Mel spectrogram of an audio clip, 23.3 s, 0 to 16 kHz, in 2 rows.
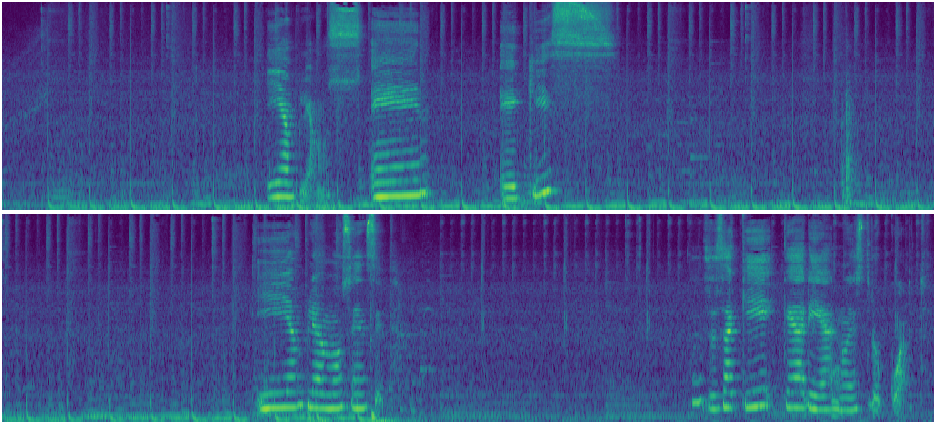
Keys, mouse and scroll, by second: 0.8 click, 3.8 s, 11.9 click, 19.6 middle click, 19.6 scroll down 2, 20.5 middle click, 22.0-22.6 scroll up 1.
